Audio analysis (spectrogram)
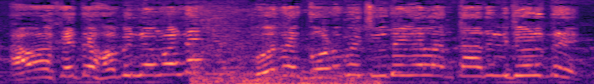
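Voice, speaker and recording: A performer with a pitched-up voice plays a grumpy, foul-mouthed married man in a crude comedy cartoon. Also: racing, loud music behind the voice, over a noisy crowd. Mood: exasperated. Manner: coarse, swearing, complaining.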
